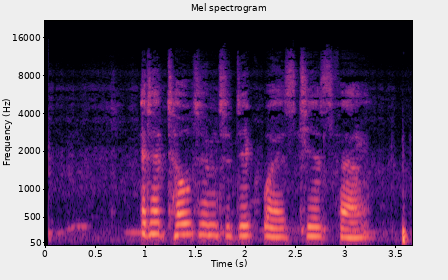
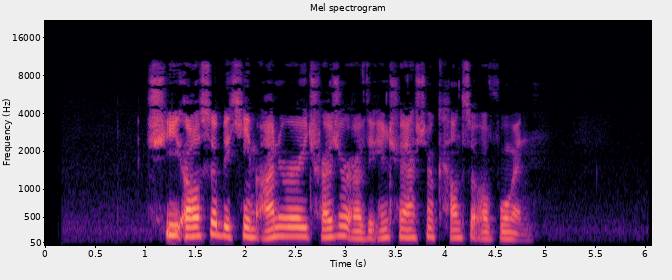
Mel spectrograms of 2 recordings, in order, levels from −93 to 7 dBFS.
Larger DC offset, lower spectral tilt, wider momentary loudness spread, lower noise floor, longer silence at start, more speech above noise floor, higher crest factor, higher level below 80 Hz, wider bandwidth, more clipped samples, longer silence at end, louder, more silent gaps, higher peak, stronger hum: neither; about the same, -6.5 dB/octave vs -5.5 dB/octave; second, 6 LU vs 11 LU; second, -47 dBFS vs -68 dBFS; second, 0.05 s vs 1.05 s; second, 25 dB vs 47 dB; about the same, 18 dB vs 20 dB; first, -48 dBFS vs -68 dBFS; first, 12.5 kHz vs 11 kHz; neither; second, 0.05 s vs 1.3 s; about the same, -23 LUFS vs -22 LUFS; neither; about the same, -6 dBFS vs -4 dBFS; neither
